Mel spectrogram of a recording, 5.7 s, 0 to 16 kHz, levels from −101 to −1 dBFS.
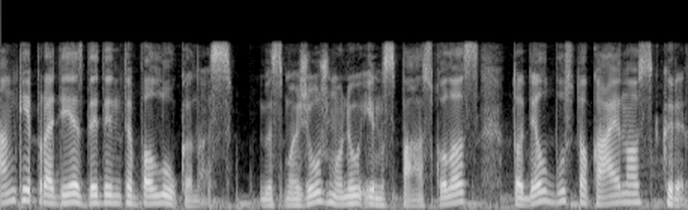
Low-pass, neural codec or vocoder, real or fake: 7.2 kHz; codec, 16 kHz, 4 kbps, FreqCodec, larger model; fake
